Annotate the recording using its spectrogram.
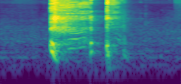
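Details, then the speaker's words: An adult woman with a cold and a hoarse voice gives two quick, loose coughs in a quiet room. Her cough and cold came back even before her medicine ran out. "पण सध्या बघा आता त्या medicine संपत नाही तर लगेच खोकला सर्दी चालू झाली आता याचा पण कंटाला आलाय"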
